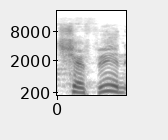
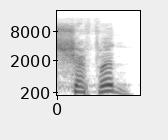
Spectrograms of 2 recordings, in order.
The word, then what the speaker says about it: Chefen: It's not Chefin, it's Chefen.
